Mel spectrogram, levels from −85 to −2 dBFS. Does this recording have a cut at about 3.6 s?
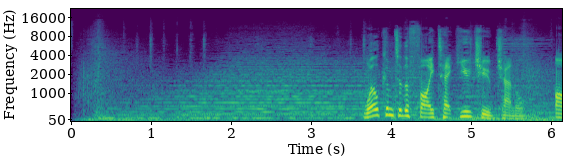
yes; 1 cut; at 3.6 s

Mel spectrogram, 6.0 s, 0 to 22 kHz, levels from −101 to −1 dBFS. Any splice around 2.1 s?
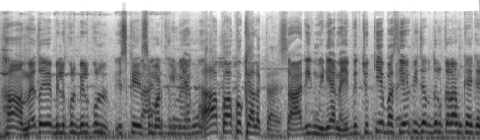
no; 1 cut; at 5.1 s

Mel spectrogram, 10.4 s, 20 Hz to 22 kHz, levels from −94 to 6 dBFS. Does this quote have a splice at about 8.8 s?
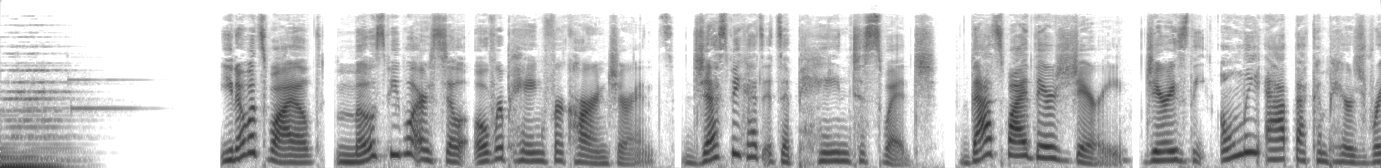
no; 1 cut; at 1.5 s

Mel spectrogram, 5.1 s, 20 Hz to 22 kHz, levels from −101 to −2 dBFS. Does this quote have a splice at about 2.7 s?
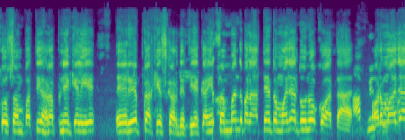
yes; 1 cut; at 2.7 s

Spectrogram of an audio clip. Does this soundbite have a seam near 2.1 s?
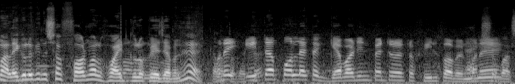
yes; 1 cut; at 2.1 s

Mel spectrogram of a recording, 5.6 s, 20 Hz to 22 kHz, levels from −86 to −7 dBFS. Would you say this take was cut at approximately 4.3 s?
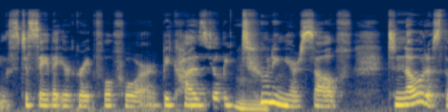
no; 0 cuts

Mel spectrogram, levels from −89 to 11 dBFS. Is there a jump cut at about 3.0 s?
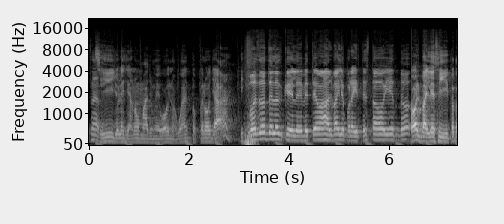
yes; 2 cuts; at 3.0 s, 6.4 s

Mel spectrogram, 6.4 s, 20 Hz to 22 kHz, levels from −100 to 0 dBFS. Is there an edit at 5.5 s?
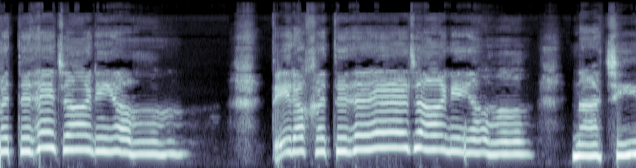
no; 0 cuts

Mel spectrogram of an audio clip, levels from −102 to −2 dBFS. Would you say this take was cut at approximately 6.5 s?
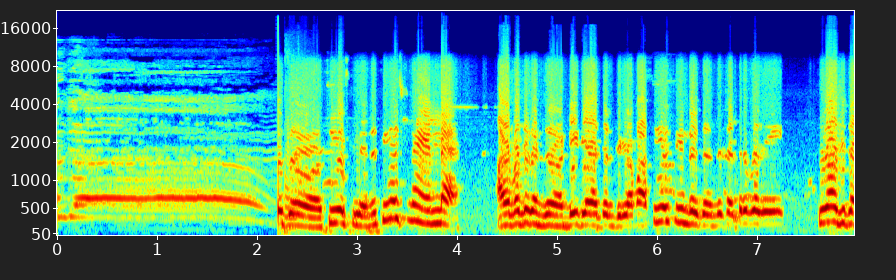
no; 1 cut; at 2.2 s

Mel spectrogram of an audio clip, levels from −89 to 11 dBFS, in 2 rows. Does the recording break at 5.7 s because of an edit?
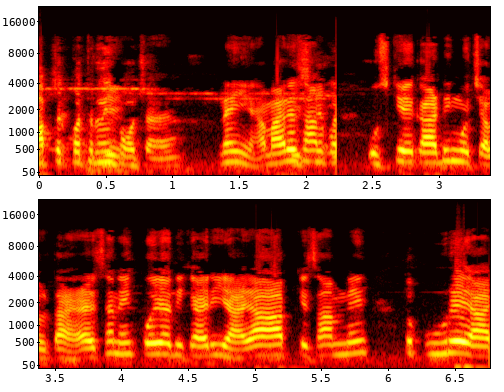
no; 1 cut; at 2.2 s

